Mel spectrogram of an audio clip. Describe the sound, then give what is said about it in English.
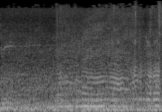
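Bees buzz steadily among flower beds in a city park on a sunny day, a continuous low droning hum with slight shifts in pitch as they move, recorded outdoors with no voices. “I can hear some buzzing bees in those flowers.”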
